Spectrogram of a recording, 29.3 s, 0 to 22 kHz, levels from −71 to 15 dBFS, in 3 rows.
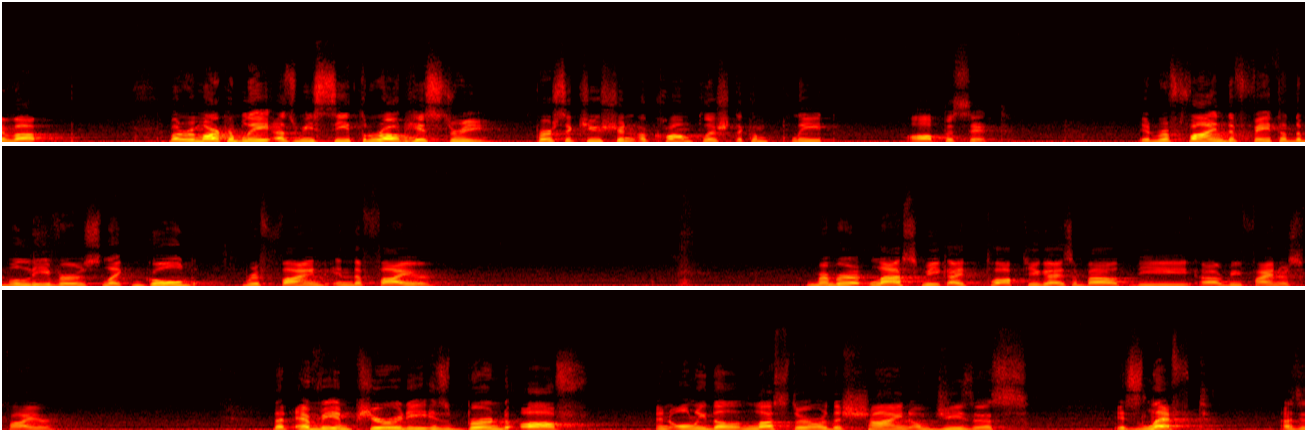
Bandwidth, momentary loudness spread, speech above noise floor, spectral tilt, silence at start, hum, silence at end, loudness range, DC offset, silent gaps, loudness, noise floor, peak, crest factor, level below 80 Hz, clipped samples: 17.5 kHz; 14 LU; 26 dB; -6 dB/octave; 0 s; none; 0 s; 9 LU; under 0.1%; none; -23 LUFS; -48 dBFS; 0 dBFS; 24 dB; -48 dBFS; under 0.1%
